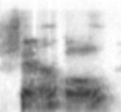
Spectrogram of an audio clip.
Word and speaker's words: Cheryl: saying hi my name's cheryl pronounced share all and i use the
